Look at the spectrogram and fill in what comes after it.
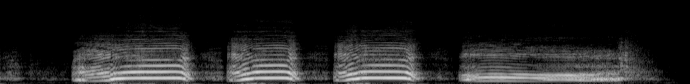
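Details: A cow gives four loud, drawn-out moos in quick succession, each rising then holding steady; cow moo.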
